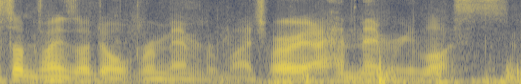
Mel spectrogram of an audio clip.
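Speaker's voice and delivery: ordinary delivery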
